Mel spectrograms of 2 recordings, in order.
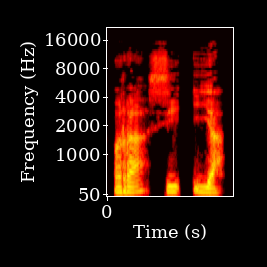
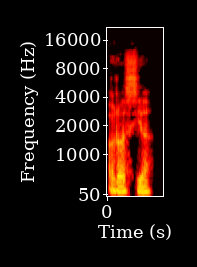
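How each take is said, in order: First: The ending is split into two separate syllables. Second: The ending is squeezed into one syllable. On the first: "le ya ici constitue une syllabe à part entière" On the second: "Il y a d'autres personnes qui prononcent ça racia"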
